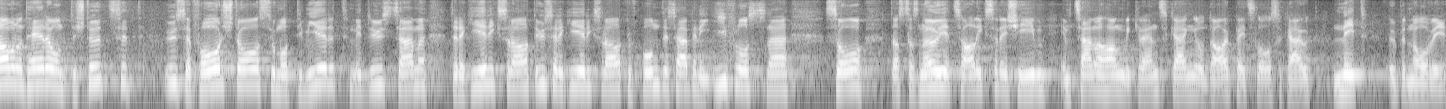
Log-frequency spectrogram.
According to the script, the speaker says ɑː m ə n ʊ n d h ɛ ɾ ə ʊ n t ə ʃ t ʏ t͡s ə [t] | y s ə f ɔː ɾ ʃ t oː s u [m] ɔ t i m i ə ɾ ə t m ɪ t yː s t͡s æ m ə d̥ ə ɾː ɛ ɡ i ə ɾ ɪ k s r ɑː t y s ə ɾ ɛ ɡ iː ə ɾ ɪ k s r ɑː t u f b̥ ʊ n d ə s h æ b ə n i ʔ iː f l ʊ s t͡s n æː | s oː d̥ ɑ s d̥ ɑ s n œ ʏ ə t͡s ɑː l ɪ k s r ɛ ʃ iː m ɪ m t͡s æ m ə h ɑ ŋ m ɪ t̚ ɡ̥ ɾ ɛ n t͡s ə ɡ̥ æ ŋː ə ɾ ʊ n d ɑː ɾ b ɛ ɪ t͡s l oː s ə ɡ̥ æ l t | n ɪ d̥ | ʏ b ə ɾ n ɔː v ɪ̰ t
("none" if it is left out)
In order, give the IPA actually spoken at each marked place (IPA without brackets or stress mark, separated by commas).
t, m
